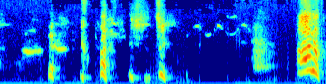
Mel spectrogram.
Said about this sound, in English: There's a fucking barking dog outside. It's driving me nuts. I'm like, it's like Summer of Sam. Would you please shut the fucking dog up?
